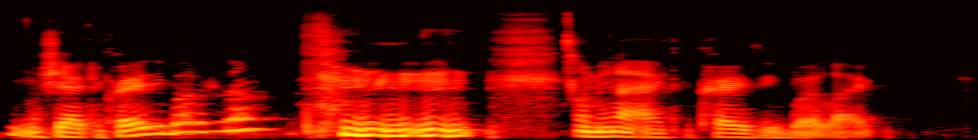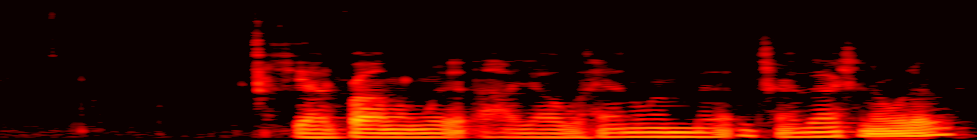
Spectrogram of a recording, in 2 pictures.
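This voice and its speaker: Young guy doing asmr boyfriend chat, relaxed n mellow, lots of vocal fry, slangy, repeats himself. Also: medium pitch. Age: young adult. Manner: slangy, laid-back, halting with repeated phrases. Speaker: ASMR creator playing a protective boyfriend. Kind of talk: ASMR boyfriend roleplay, casual one-sided chat. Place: small home room, indoors.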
